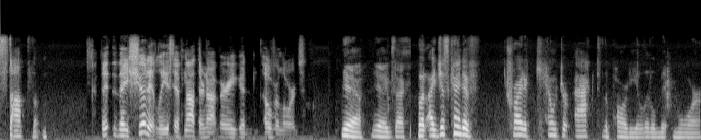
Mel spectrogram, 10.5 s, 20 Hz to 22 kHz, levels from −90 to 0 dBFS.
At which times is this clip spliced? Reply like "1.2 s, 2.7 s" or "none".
6.1 s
